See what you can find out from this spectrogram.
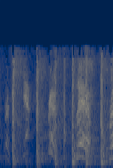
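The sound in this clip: Blows strike an umbrella mistaken for a snake under a chair: a few sharp thuds and knocks land among excited, overlapping speech.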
